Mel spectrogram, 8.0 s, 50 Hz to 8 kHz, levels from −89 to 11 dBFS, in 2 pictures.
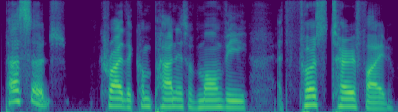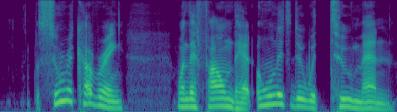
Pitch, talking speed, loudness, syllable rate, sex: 155 Hz, 175 wpm, -19 LUFS, 5.7 syllables/s, male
